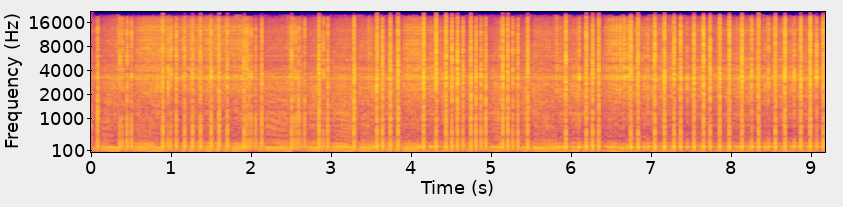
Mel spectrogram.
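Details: Lake-recovered mini pit bike after first oil change (milky oil drained) and fresh oil: quick, crisp single-cylinder popping rising and falling with throttle, running steadily; carb still needs tuning; normal running.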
